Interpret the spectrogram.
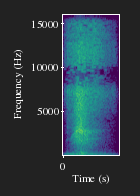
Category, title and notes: Sound effects > Objects / House appliances
SWSH-Samsung Galaxy Smartphone, CU Racquet, Racquetball Nicholas Judy TDC
A racquetball racquet swish.
foley, Phone-recording, racquet, racquetball, swish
